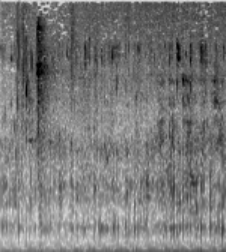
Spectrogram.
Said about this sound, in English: the sound of the water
